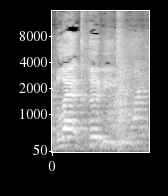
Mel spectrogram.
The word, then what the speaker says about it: Blac Hoodee: And while you're on Instagram, you can actually follow my band Blac Hoodee. It's not exactly how it's spelled, it's B L A C H O O D E E.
